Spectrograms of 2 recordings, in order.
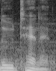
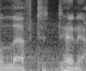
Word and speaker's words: lieutenant: It's It's lieutenant. No, there's no there's no left tenant. I mean, I I get the left tenant thing kind of and I don't blink if I hear it, but yeah, it's lieutenant, man.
